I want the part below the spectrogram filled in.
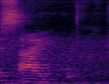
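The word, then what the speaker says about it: sigh: जैसे साई, इसको आप क्या कहोगे, इसको आप साई बोलते हैं, साई। GH का साउंड नहीं आता।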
